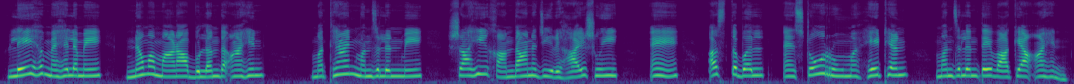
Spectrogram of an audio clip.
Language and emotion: Sindhi, neutral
